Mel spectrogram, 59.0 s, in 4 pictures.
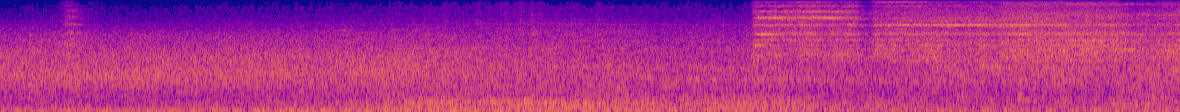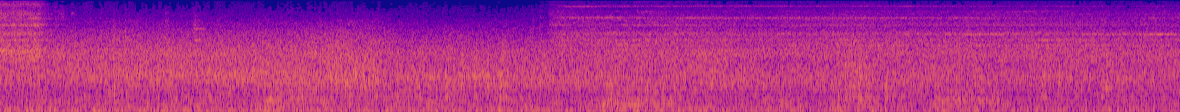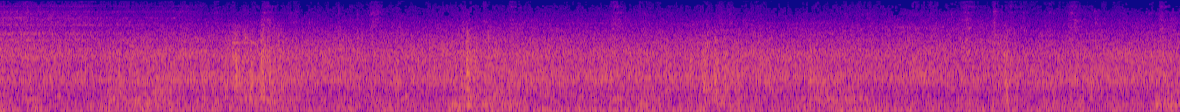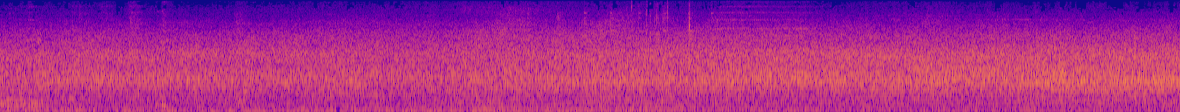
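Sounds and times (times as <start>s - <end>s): locomotive and wheels rumbling: 0.0s - 59.0s
high metallic wheel squeal: 9.4s - 15.5s, 21.6s - 29.9s.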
